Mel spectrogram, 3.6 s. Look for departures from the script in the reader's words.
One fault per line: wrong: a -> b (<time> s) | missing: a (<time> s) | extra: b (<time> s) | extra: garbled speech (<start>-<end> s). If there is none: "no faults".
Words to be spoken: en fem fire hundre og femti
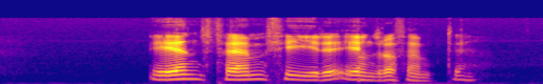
no faults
